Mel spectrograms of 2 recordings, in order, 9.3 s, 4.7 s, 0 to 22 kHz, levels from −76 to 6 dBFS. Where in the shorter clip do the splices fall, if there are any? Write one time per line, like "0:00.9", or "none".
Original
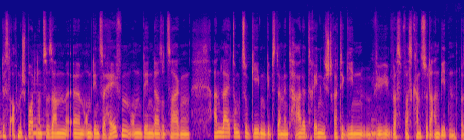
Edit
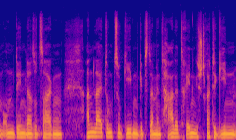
none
